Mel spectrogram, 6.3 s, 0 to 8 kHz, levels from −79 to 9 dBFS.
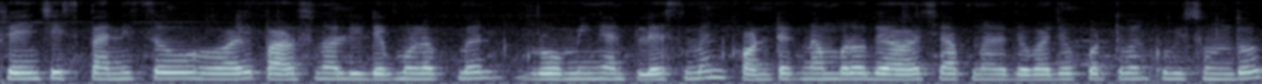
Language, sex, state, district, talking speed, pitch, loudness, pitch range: Bengali, female, West Bengal, Paschim Medinipur, 190 wpm, 195 Hz, -16 LUFS, 190-205 Hz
